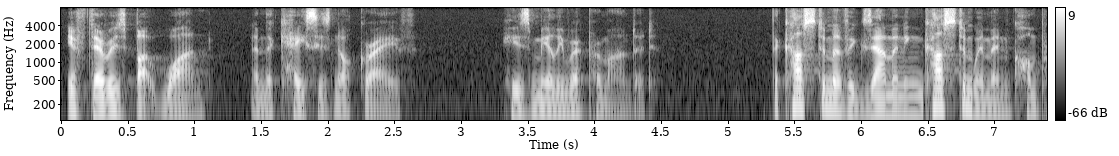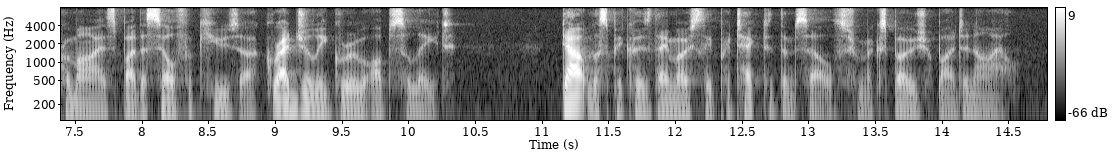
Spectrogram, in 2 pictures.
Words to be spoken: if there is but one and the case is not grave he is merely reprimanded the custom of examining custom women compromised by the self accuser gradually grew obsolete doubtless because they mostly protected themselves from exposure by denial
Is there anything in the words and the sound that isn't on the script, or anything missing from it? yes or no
no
